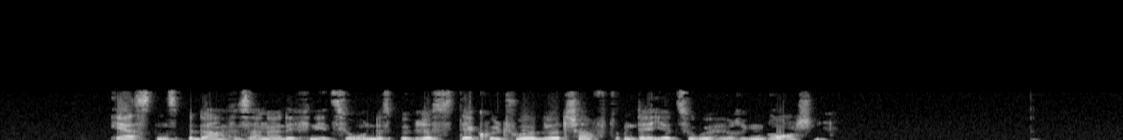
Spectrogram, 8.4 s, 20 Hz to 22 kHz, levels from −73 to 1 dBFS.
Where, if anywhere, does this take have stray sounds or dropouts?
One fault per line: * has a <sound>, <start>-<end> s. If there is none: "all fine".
all fine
